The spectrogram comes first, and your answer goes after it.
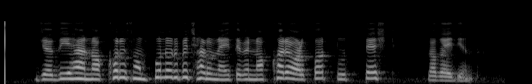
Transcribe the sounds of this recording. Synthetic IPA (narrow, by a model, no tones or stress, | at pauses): d͡ʒɔd̪ieɦanɔkʰːɔɾusɔmpuɾnɔɾupet͡ʃʰaɽunaɦĩt̪ebenɔkʰːɔɾeɔɭpɔʈut̪̚pesʈ | lɔɡajd̪ijɔnt̪u̥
